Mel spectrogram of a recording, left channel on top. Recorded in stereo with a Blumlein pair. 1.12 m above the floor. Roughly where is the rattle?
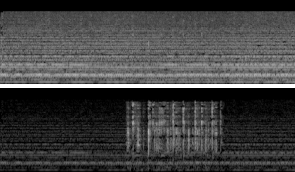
Ahead right.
